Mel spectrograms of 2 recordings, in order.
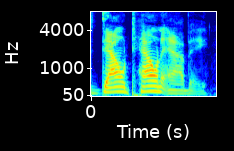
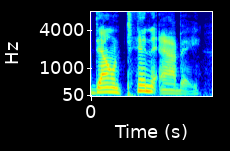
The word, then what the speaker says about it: Downton Abbey: I always thought for the longest time until someone I know started watching the show, it was Downtown Abbey. It's not. It's spelled Downton Abbey.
